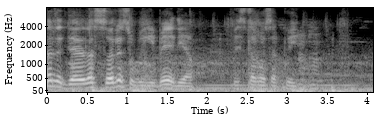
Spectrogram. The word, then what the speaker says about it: Wikipedia: secondo la Crusca la pronuncia italiana dovrebbe essere Wikipedia. Ma con la V.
